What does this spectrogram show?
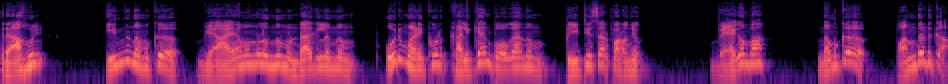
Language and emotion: Malayalam, surprised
